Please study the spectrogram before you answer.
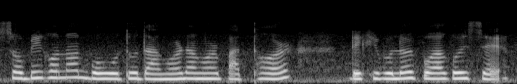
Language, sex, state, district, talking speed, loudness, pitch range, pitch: Assamese, female, Assam, Kamrup Metropolitan, 90 wpm, -12 LUFS, 255-275 Hz, 260 Hz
